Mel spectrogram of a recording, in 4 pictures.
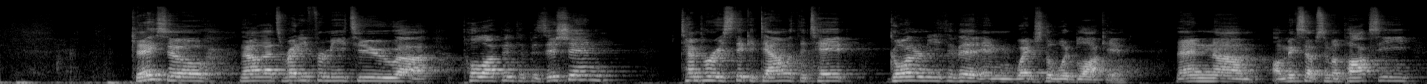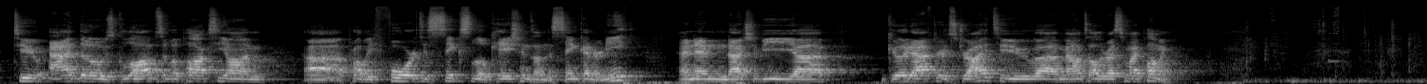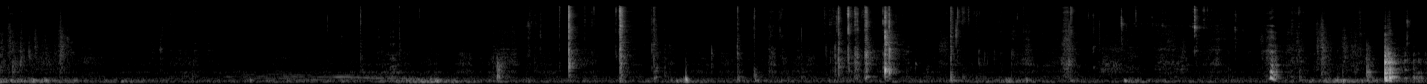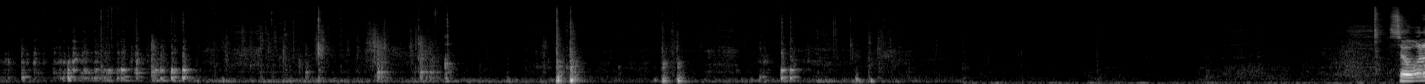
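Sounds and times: rustling of hand work: 0:26.4 - 0:56.5.

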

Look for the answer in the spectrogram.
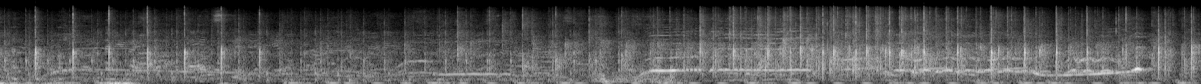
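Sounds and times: audience applause: 0:00.0 - 0:12.0.

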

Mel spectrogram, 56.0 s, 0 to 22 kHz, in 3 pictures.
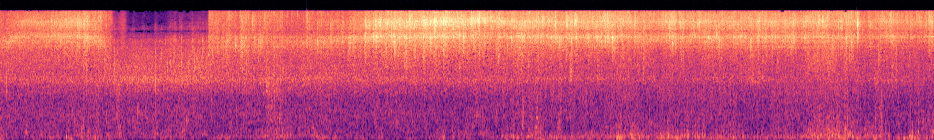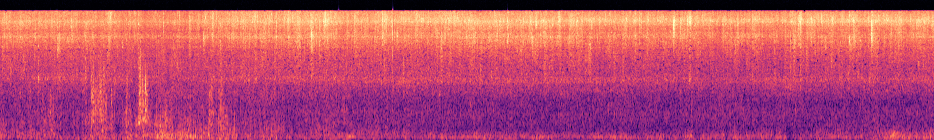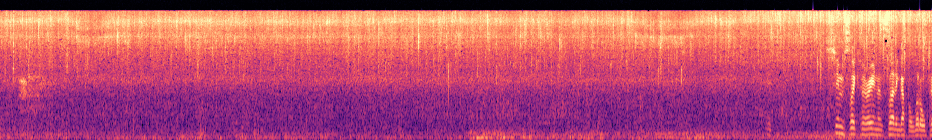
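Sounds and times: heavy rain pouring: 0:00.0 - 0:56.0
thunder rumbles: 0:00.0 - 0:56.0.

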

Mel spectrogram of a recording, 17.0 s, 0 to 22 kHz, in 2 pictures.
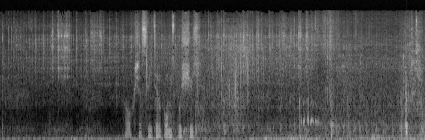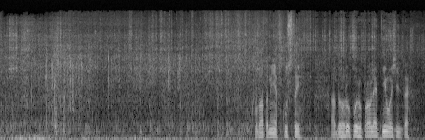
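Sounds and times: bicycle tyres rumbling: 0:00.0 - 0:17.0
bike rattling and knocking: 0:00.0 - 0:17.0.

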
